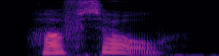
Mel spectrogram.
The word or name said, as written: hofsorg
